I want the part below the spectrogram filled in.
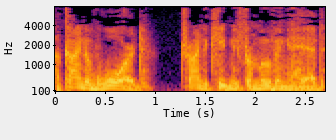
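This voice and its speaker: A man puts on a growling character voice, very deep and low in pitch, moving at a fairly quick pace. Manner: growling through clenched teeth.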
